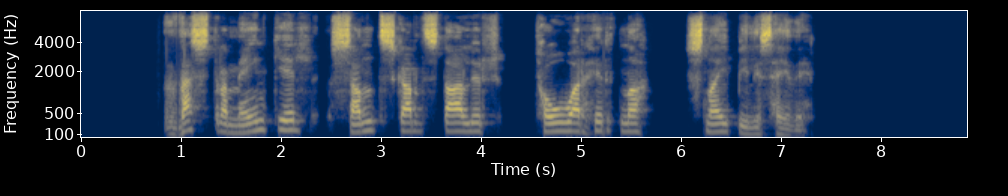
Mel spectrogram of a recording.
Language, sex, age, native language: Icelandic, male, 20-29, Icelandic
